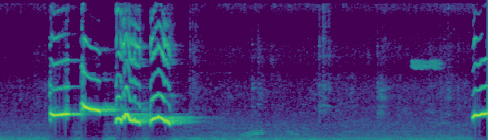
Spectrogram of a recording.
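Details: Orange-headed thrush singing, played as a lure to encourage a reluctant or stressed bird to sing: a quick run of clear, fluting whistled phrases with twisting notes, a long pause, then a new phrase starting.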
